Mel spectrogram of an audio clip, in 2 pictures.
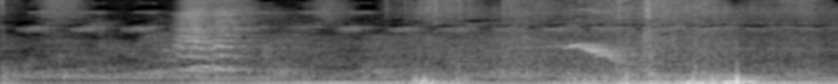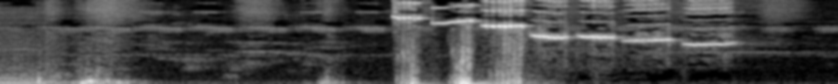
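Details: Sooty-headed bulbul lure sound for trapping birds: after rumbling background and a few knocks, a fast series of piercing whistled notes runs down the scale, then stops abruptly.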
